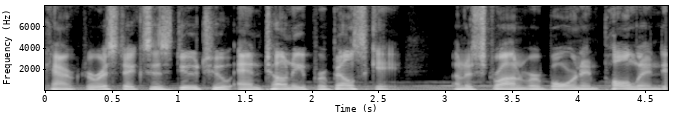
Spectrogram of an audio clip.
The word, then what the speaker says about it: Przybylski: On the day of his arrival at Mount Stromlo Observatory near Canberra, when his colleagues heard his name pronounced a bit like Przybylski, there was a pause, after which someone announced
